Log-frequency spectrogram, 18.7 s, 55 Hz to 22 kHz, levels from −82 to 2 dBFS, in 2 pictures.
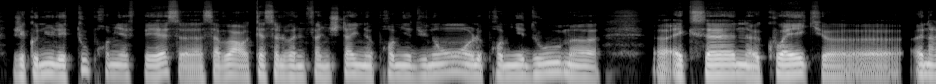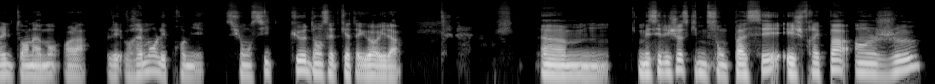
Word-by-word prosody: J'ai 110 0 -1
connu 115 +2 +1
les 105 -1 +2
tout 155 +7 -7
1ers 110 -4 -4
FPS 110 +3 -1
à - - -2
savoir 105 +1 0
Castle 105 -1 -1
Wolfenstein, 105 +2 -2
le 105 - +1
1er 110 -3 -2
du 105 +2 -4
nom, 120 +2 -1
heu, - - +2
le 110 - +1
1er 110 -1 -1
Doom, 120 +4 0
heu, 100 -2 0 0.6
heu, - - -1
Hexen, 110 -1 +4
heu, 95 - +1
Quake, 115 +2 +3
heu, - - -2
Unreal 115 -1 +2
Tournament, 105 +1 0
voilà, 115 0 -4 0.2
les 110 -2 -3
vraiment 115 +6 -2
les 110 -4 -1
1ers 105 -3 -5 0.2
si - - -13
on 110 - -1
cite 120 +4 -7
que 150 - +1
dans 125 -4 +3
cette 115 -3 -2
catégorie-là 110 -4 +2 1.4
hem, 110 -2 +3 0.3
mais 120 0 +3
c'est 135 +4 0
des 130 - +2
choses 155 +2 +1
qui 130 - -8
me 120 - +1
sont 110 0 -2
passées 115 +7 +2
et 120 - +5
je 110 - -1
ferai 125 -2 0
pas 155 +5 +1
un 125 -2 +2
jeu, 140 - 0
110 Hz, 170 wpm, -20 LUFS, 105-120 Hz, 1.4 s, et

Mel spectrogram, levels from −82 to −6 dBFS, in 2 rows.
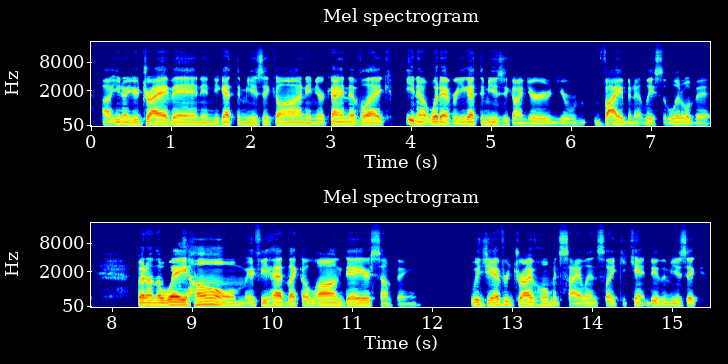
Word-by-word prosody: uh, 100 - -2
you 110 +2 -3
know, 105 - -2
you're 105 +1 -1
driving 100 -1 +3
and 95 -1 -6
you 95 - -7
got 110 -1 +1
the - - -9
music 100 0 -7
on 95 -1 -1
and 90 0 -6
you're 95 -1 -5
kind 110 +2 +2
of 105 -1 -3
like, 100 -2 0 0.2
you 155 - +3
know, 110 -2 +1
whatever, 105 -5 +2
you 100 +3 -4
got 110 -1 +3
the 105 - -6
music 95 -4 -5
on, 85 -1 -4
you're 90 +1 -3
you're 90 -1 -11 0.2
vibing 95 -4 0
at - - -12
least 90 -2 -6
a - - -12
little 95 +1 -5
bit, 85 0 -10 0.5
but 115 - +5
on 115 - +2
the 110 - +3
way 125 +1 +8
home, 115 -7 +2
if 100 +1 -6
you 110 - -1
had, 110 -2 +3
like, 105 -3 0
a - - -1
long 110 +2 +1
day 105 +2 +2
or 110 - +2
something, 85 -2 -9 0.7
would 120 -2 -3
you 110 - +3
ever 135 +4 +1
drive 115 -1 +1
home 120 0 -6
in 100 - -10
silence, 105 +4 -4
like, 90 - -5
you 90 - -18
can't 110 -2 -4
do 105 -1 -4
the 95 - -8
music? 100 +3 -5
100 Hz, 230 wpm, -25 LUFS, 95-110 Hz, 0.7 s, way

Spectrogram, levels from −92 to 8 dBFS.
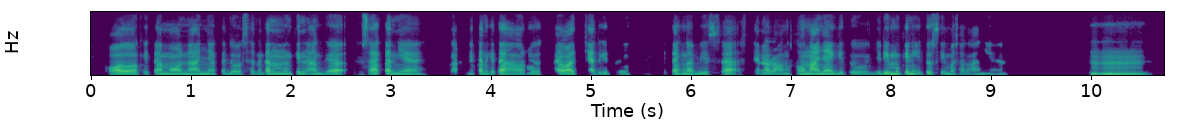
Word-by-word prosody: kalau 95 +1 +4
kita 95 - -5
mau 95 0 +2
nanya 90 0 0
ke - - -10
dosen 85 +3 -6
kan 125 - +5
mungkin 115 +1 -2
agak 90 -1 +1
susah 115 -2 +1
kan 110 - +5
ya. 90 - +1 0.4
Karena - - -8
kan 120 - +4
kita 115 - +5
harus 95 -2 -4 0.2
lewat 95 0 +6
chat - - +4
gitu. 90 -2 -9 0.4
Kita - - -5
nggak 95 -1 0
bisa 95 -1 -3 0.2
secara - - -2
langsung 95 +5 -3
nanya 100 +1 +5
gitu. 85 -3 -6
Jadi - - -2
mungkin 105 +1 +2
itu 95 +2 -3
sih 95 - -8
masalahnya, 85 -2 -9 1.0
mhm. 85 -1 0
95 Hz, 180 wpm, -27 LUFS, 90-100 Hz, 1.0 s, lewat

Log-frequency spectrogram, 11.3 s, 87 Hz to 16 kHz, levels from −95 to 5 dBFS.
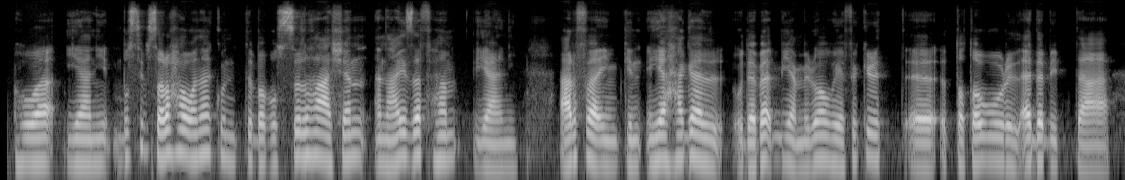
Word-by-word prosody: هو 150 +1 +2
يعني 145 0 -2
بُصّي 170 +8 -8
بصراحة 190 -2 +3
هو 170 -2 +5
أنا 185 +3 0
كنت 160 -4 -11
بابُصّ 145 +2 -2
لها 175 0 +2
عشان 165 +2 +1
أنا 145 -1 -2
عايز 165 +3 +1
أفهم 165 -2 0 0.2
يعني 125 -1 -3 0.4
عارفة 150 +2 +5
يمكن 140 0 -4
هي 155 +2 +3
حاجة 160 +1 +3
الأدباء 135 0 0
بيعملوها، 150 0 -2
وهي 145 -3 -2
فكرة 160 +1 -5 0.3
آآ - - +2
التطوّر 150 - -1
الأدبي 145 +1 +1
بتاع 125 -3 -2
150 Hz, 140 wpm, -23 LUFS, 140-165 Hz, 0.4 s, هو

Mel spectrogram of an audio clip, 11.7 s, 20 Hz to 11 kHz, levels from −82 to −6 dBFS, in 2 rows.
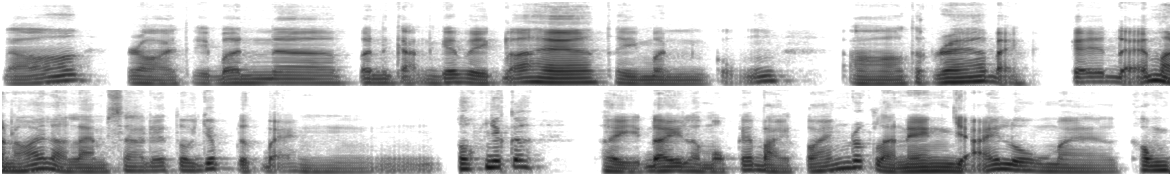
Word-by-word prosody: đó. 135 - -2 0.2
Rồi 95 -3 -3
thì 100 - -9
bên, 110 +3 -2
a, 110 -1 -2
bên 115 -1 -3
cạnh 100 0 -6
cái 125 - +1
việc 105 -5 -1
đó 125 - 0
ha, 125 -1 +6
thì 100 -3 -2
mình 95 -1 -4
cũng, 155 +10 -6 0.3
ờ, 95 0 -3
thực - - -7
ra 130 +3 +5
á 155 - +4
bạn, 105 -10 -2 0.2
cái 140 +1 0
để 145 - -1
mà 170 -5 +5
nói 110 +11 +2
là 165 - +1
làm 95 -1 -1
sao 115 +4 -4
để 120 - -3
tôi 120 -1 -2
giúp 170 0 -1
được - - -5
bạn, 110 0 -7 0.4
ừm, - - -15
tốt 165 +2 +2
nhất 215 0 +5
á, 230 - +3 0.4
thì 95 -4 +2
đây 115 +4 +5
là 110 - -1
một 85 -3 -3
cái 135 - +1
bài 90 -3 0
toán 115 - 0
rất 215 - +1
là 105 - +4
nan 110 +3 +5
giải 130 +9 +3
luôn, 125 -9 +3
mà 90 -1 -3
không 130 0 +3
110 Hz, 250 wpm, -23 LUFS, 100-130 Hz, 0.4 s, ha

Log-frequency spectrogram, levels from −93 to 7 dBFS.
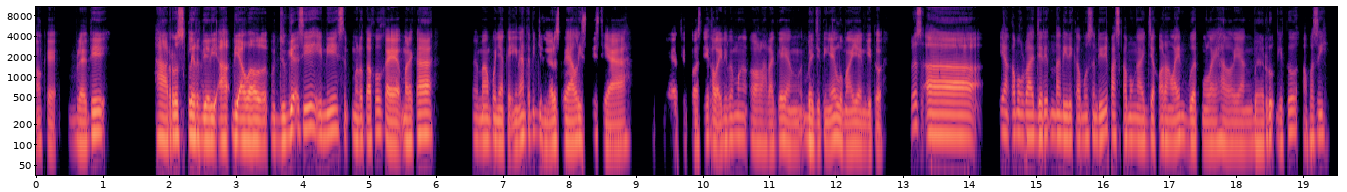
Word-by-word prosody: oke, 110 0 -5 0.4
berarti 115 +6 +1 0.9
harus 135 +1 +4
clear 135 -2 +5
dari 125 0 +4
a 120 +1 +3
di 135 -1 +4
awal 120 -1 +5
juga 125 +8 +3
sih 175 -2 +2
ini, 155 +5 +2
s - - -4
menurut 125 -1 -2
aku 155 +6 0
kayak 110 -4 +5
mereka 145 +5 +4 0.6
memang 120 0 -1
punya 115 -2 +1
keinginan 120 +7 -1
tapi 135 +2 -6
juga 110 -5 -2
harus 115 - +1
realistis, 120 +4 -1
ya. 105 +2 0 0.6
Melihat - - -10
situasinya, 110 +4 -7
kalau 110 - +1
ini 110 +5 -3
memang 130 +1 -4
olahraga 110 0 -5
yang 105 -2 -3
budgeting 110 -2 -1
nya 125 - +2
lumayan, 105 -2 -1
gitu. 100 - -3 0.5
Terus, 195 0 -4
eee, 140 -2 +5 0.5
yang 150 -3 -3
kamu 145 0 -3
pelajari 140 0 +1
tentang 140 -1 -1
diri 130 0 +1
kamu 125 0 -5
sendiri 130 +2 -1
pas 140 -1 -2
kamu 125 0 -3
ngajak 115 0 -3
orang 120 -1 -2
lain 125 +3 -1
buat 115 0 -2
mulai 110 0 -4
hal 115 -2 -3
yang 105 0 -5
baru 110 +6 -2
gitu, 155 +7 -5
apa 125 - -7
sih? 140 +2 -5
125 Hz, 175 wpm, -23 LUFS, 110-140 Hz, 0.9 s, clear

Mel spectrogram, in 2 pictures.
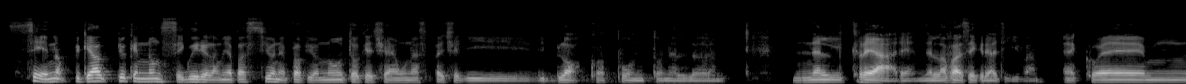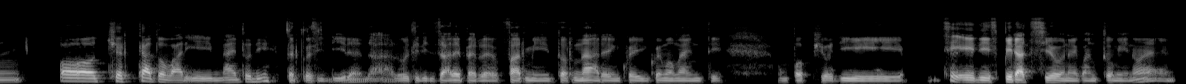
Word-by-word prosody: Sì, - - +2
no 135 +2 0
più 145 - -3
che 145 +3 +6
alt 150 0 +6
più 160 - +2
che 155 - +1
non 135 0 +2
seguire 120 -2 +1
la 105 0 0
mia 110 +1 -1
passione, 115 -1 -1
proprio 105 +2 -1
noto 110 0 -2
che - - -2
c'è 100 - -4
una 100 0 -4
specie 100 0 -7
di 90 -2 -6
di 90 +1 -9
blocco 105 +5 -3
appunto 95 -1 -8
nel 85 -1 -8 0.6
nel 105 +2 -1
creare, 90 -5 +3
nella 90 +1 -2
fase - - +3
creativa. 80 -3 -6 0.2
Ecco, 105 -1 -4
ehm, 105 -1 +1 0.4
ho 145 -2 +7
cercato 140 -5 +2
vari 95 -2 -1
metodi, 110 +10 -4
per - - -3
così 90 -3 -5
dire, 90 - -4
da - - -10
da 90 - -8
utilizzare 90 +1 -1
per 90 -1 -3
farmi 90 -2 -1
tornare 95 -1 0
in 90 - -4
quei 90 -1 -3
in 90 - -8
quei 95 - -4
momenti 90 -1 -4 0.5
un 90 0 -11
po' - - -1
più 95 -2 -4
di 90 -1 0 0.4
sì, 105 - +3
di 100 0 +4
ispirazione 95 -2 +5
quantomeno, 90 0 -5
ehm 85 -1 -8
95 Hz, 145 wpm, -27 LUFS, 90-105 Hz, 0.6 s, ho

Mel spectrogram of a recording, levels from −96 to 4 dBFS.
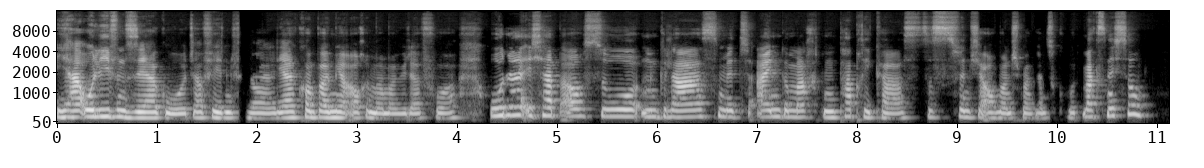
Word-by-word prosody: Ja, 205 0 +6
Oliven 220 -1 +6
sehr 185 -1 +5
gut, 160 -2 0
auf 185 0 -3
jeden 180 -1 +3
Fall. 170 -2 -4
Ja, 190 +1 +4
kommt 195 0 0
bei 190 -1 +4
mir 185 -2 +3
auch 180 +2 -4
immer 170 -3 +2
mal 160 -1 -1
wieder 160 0 -4
vor. 170 +3 -7 0.3
Oder 265 +2 +2
ich 255 +1 -2
habe 255 0 +1
auch 235 0 0
so 230 -1 -1
'n 220 0 -3
Glas 215 +1 +2
mit 210 -3 -6
eingemachten 205 -2 -1
Paprikas. 190 -4 -5
Das 205 -1 0
finde 205 -2 -4
ich - - -5
auch 180 0 -3
manchmal 170 -1 -4
ganz 170 +2 -9
gut. 175 0 -12
Magst 215 0 -1
nicht 245 0 -1
so? 285 0 -3
200 Hz, 195 wpm, -19 LUFS, 180-220 Hz, 0.3 s, Ja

